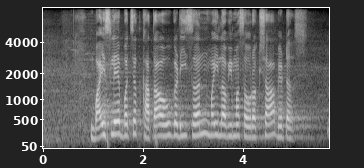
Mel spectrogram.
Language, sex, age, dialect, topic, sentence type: Marathi, male, 18-24, Northern Konkan, banking, statement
